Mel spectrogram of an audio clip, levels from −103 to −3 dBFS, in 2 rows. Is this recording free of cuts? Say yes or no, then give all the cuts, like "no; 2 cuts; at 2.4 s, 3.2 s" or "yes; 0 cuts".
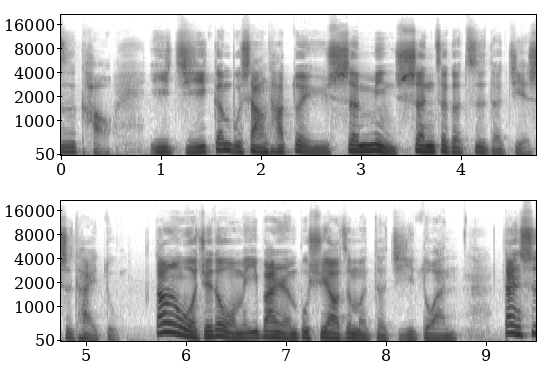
no; 1 cut; at 5.4 s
